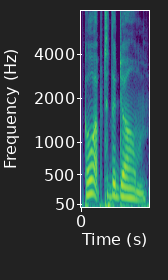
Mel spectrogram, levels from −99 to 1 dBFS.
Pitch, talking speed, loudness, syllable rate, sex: 160 Hz, 290 wpm, -16 LUFS, 6.2 syllables/s, female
